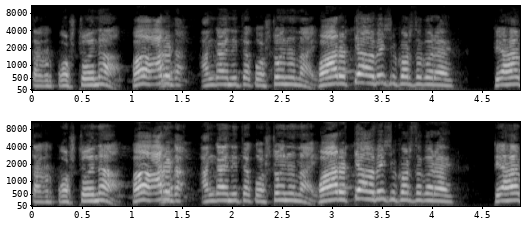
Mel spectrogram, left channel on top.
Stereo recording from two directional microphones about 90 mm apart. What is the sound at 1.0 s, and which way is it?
Speech, 30° left (ahead or behind).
